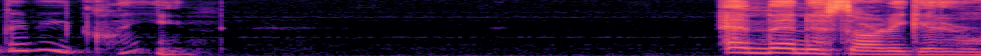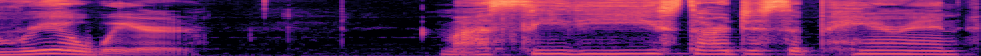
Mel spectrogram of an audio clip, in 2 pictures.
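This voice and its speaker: Radio drama lead: actress as young woman, unraveling yet defiant, slow colloquial delivery with wide swings in pitch. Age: young adult. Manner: colloquial, halting, slow, drifting into hushed tones. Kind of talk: dramatic first-person monologue, radio drama.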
